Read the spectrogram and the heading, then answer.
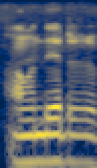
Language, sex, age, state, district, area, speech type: Bengali, male, 18-30, West Bengal, Birbhum, urban, spontaneous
